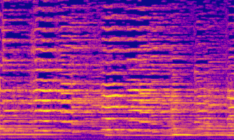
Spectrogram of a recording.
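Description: Solo violin bowing sustained notes, moving to a new long held note about halfway through.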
